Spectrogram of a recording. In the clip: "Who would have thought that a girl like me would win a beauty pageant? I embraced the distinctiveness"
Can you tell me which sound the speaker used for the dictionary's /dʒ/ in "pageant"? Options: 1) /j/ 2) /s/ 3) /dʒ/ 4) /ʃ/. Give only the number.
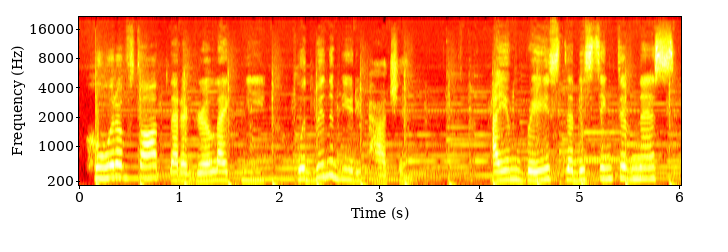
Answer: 4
